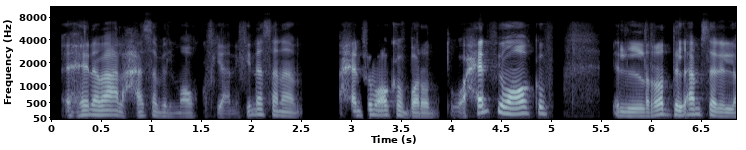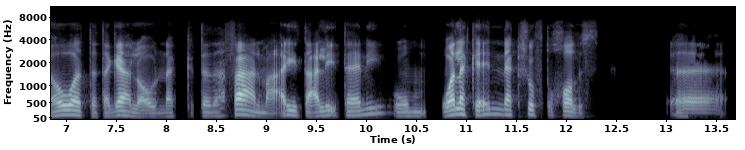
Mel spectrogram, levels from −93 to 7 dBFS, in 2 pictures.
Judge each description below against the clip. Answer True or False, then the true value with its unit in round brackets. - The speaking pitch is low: True (120 Hz)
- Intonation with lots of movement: True (5.7 semitones)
